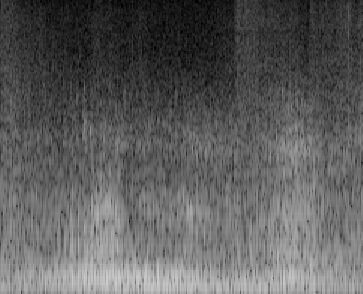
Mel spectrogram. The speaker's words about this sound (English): determination, ingenuity, and a remarkable flying machine, successfully launched the era of powered flight.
